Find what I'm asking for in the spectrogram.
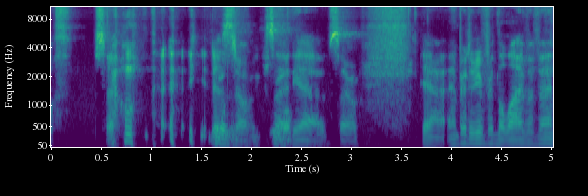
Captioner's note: laughs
